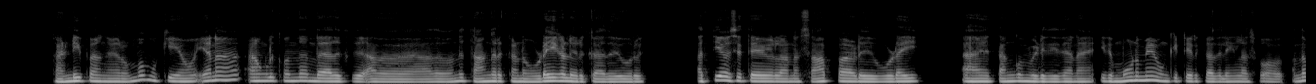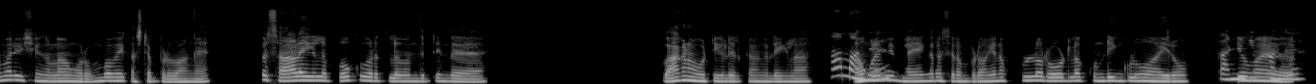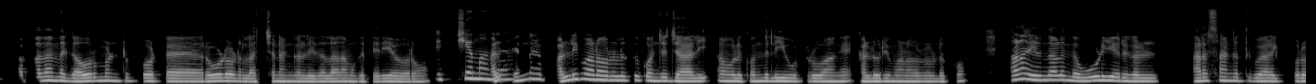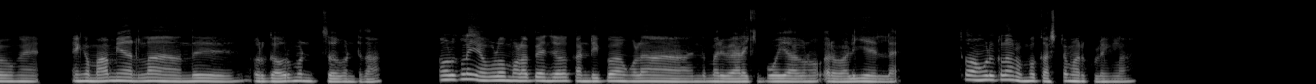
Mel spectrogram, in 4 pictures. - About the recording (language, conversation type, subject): Tamil, podcast, மழைக்காலம் உங்களை எவ்வாறு பாதிக்கிறது?
- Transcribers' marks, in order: "குழியும்" said as "குழு"; tapping; other background noise; in English: "சோ"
